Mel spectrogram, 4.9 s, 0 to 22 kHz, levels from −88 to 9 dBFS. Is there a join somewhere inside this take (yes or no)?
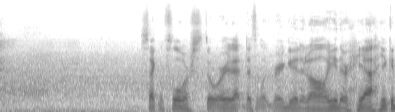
no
